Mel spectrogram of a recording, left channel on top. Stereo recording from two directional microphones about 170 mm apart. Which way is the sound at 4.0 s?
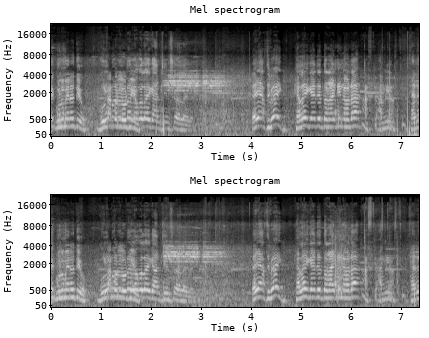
70° right (ahead or behind).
